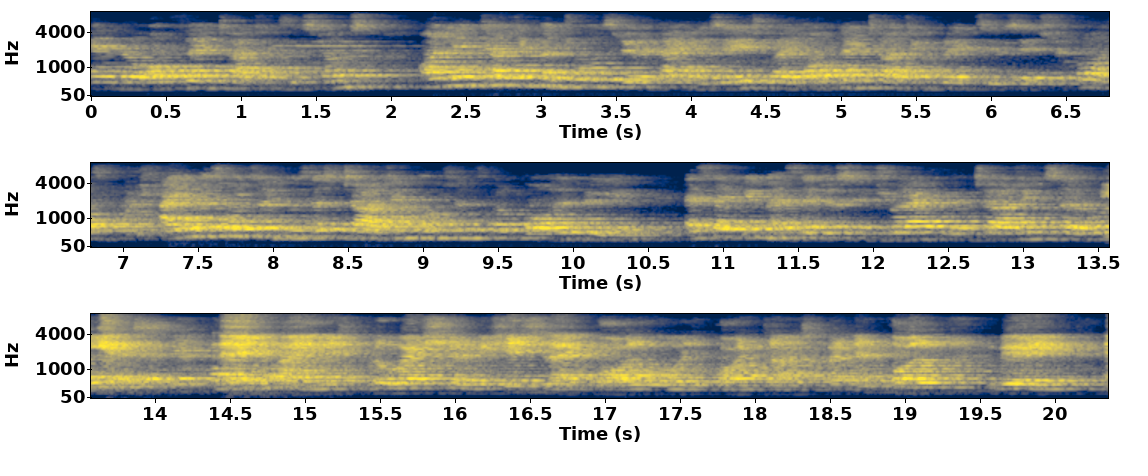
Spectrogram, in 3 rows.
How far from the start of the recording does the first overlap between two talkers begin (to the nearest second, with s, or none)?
14 s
